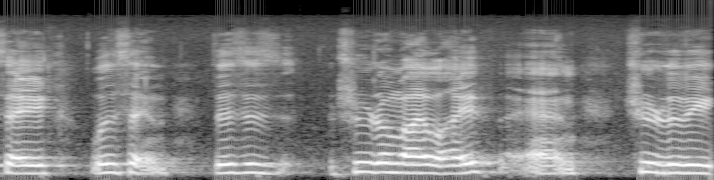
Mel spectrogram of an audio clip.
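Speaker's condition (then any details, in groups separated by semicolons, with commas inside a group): Cerebral palsy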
